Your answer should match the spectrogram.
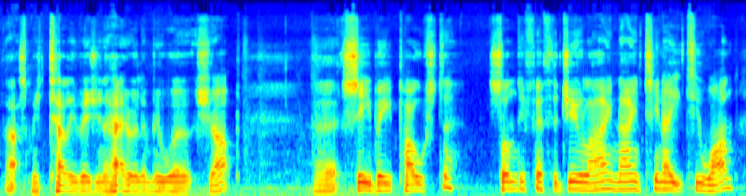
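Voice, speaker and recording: A man's voice: medium pitch, steady tone, normal speed, gravelly, warm tone. An older British man giving a casual show-and-tell commentary in a hesitant, matter-of-fact way. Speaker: hobbyist video presenter.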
